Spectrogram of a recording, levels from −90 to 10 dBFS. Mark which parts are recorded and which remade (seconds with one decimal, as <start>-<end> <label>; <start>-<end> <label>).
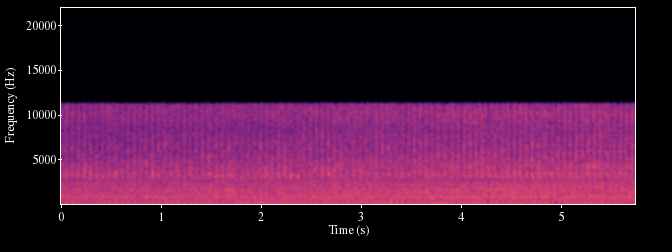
0.0-1.5 recorded; 1.5-3.1 remade; 3.1-3.9 recorded; 3.9-5.3 remade; 5.3-5.7 recorded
